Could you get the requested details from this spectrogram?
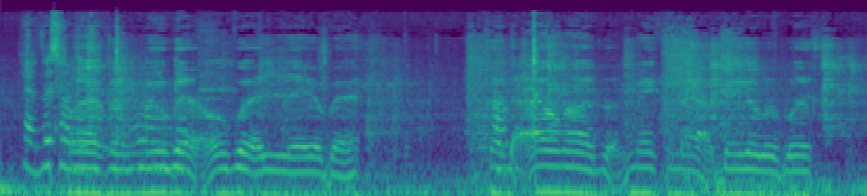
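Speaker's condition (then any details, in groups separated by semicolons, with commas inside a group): Cerebral palsy; slurred speech mistaken for drunkenness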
